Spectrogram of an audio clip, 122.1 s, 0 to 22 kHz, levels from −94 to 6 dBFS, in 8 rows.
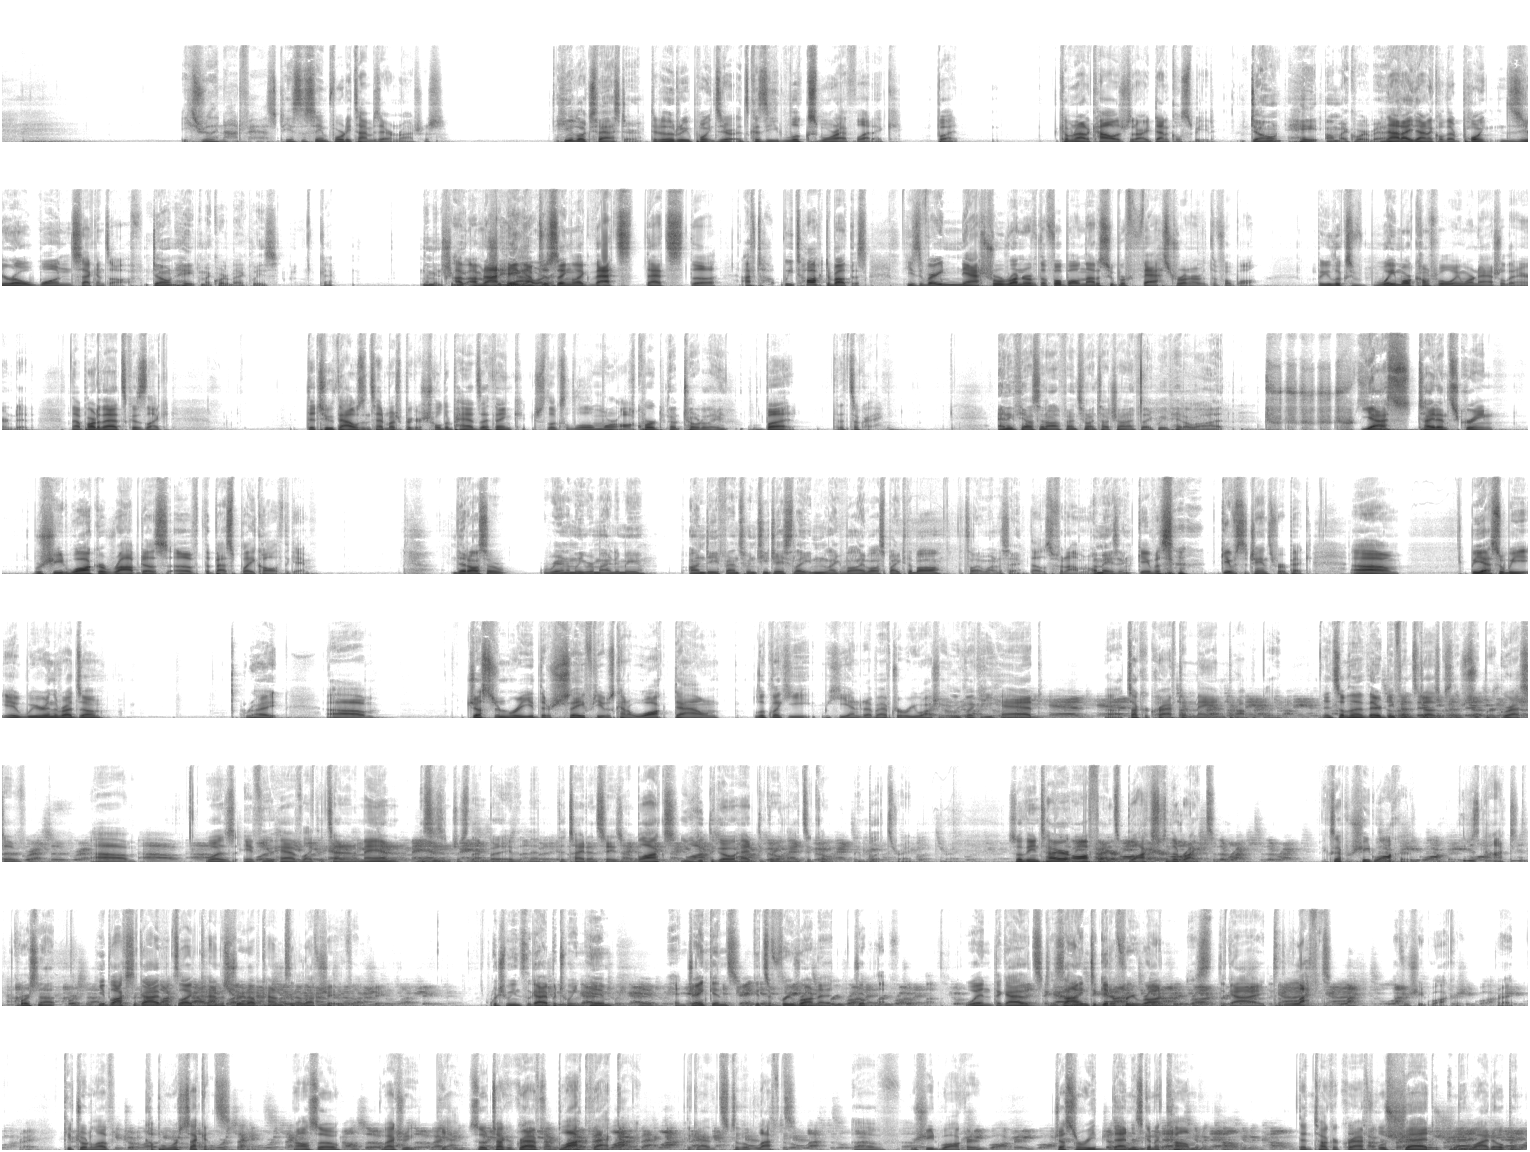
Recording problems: echo of what is said; strong; from 1:10 on; 470 ms later, 8 dB below the speech

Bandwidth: 15 kHz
